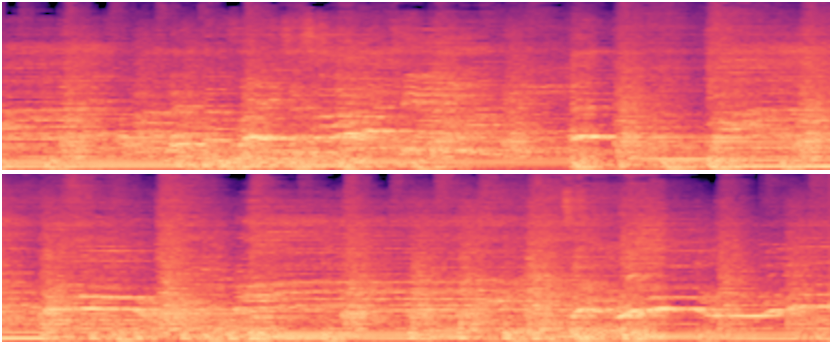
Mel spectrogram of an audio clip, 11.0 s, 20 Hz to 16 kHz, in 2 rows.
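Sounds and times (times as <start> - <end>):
bass: 0.0 - 11.0
drums: 0.0 - 11.0
group singing gospel: 0.0 - 11.0
live band: 0.0 - 11.0.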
